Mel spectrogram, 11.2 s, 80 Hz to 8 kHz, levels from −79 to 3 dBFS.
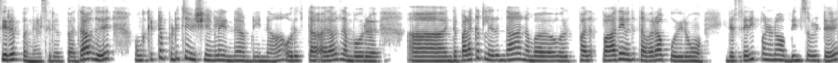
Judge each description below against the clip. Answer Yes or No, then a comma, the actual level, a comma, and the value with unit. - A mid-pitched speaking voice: No, high, 215 Hz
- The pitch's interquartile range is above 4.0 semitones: No, average, 3.4 semitones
